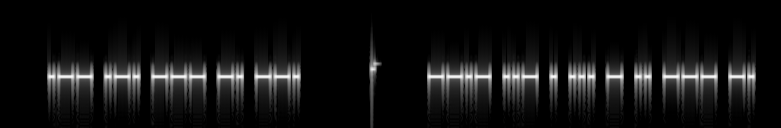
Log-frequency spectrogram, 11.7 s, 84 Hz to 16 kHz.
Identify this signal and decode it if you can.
Morse code, heard as a keyed tone, about 17 wpm, 700 Hz. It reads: WRONG QUESTION
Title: Sets of 5 Words Encore - New Word Drill - 17wpm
